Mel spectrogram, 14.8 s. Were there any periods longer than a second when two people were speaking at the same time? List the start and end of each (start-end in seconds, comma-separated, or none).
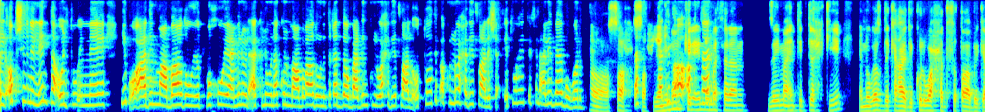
9.5-10.8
